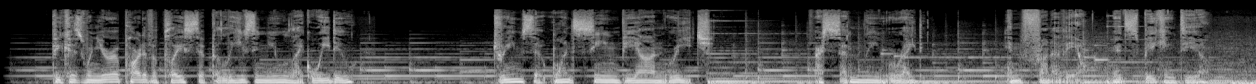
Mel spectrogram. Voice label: english american voice over male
